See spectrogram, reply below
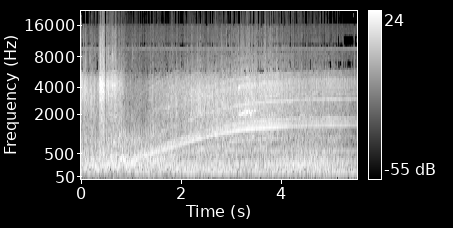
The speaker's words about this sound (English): Fire thrusters.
